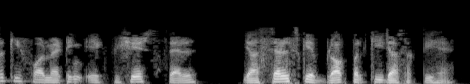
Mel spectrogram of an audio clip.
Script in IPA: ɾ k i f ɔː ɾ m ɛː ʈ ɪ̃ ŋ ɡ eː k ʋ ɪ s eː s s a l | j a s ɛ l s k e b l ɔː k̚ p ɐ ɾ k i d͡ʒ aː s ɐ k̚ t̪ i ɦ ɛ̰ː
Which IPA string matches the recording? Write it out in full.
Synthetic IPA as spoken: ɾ k i f ɔː ɾ m ɛː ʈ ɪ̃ ŋ ɡ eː k ʋ ɪ ʃ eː ʃ s ɛ l | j a s ɛ l s k e b l ɔː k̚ p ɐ ɾ k i d͡ʒ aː s ɐ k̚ t̪ i ɦ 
